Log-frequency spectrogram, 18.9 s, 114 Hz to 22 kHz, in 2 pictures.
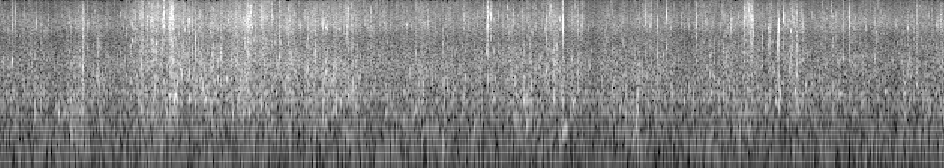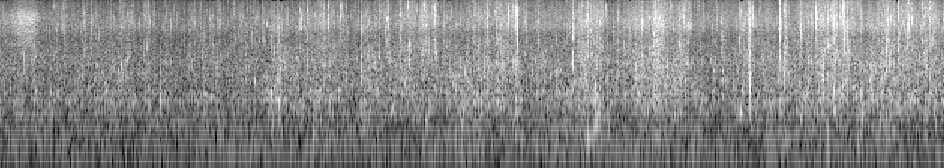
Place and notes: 靜浦村, Fengbin Township - Small pier
Sound tide, Small pier, sound of the waves
Zoom H2n MS+XY
Fengbin Township, Hualien County, Taiwan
